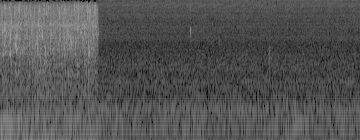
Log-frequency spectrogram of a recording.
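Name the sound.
toilet flushing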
